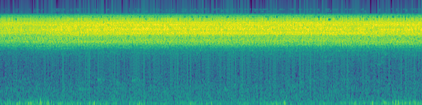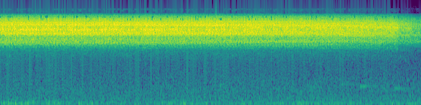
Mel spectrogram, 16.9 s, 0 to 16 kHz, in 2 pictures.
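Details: Cicadas fill the air with a continuous, high, hissing drone that holds steady throughout, recorded on 16 August 2022 on a walking trail at Gwanggyo Lake Park (Sindae Reservoir), Suwon, Korea.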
